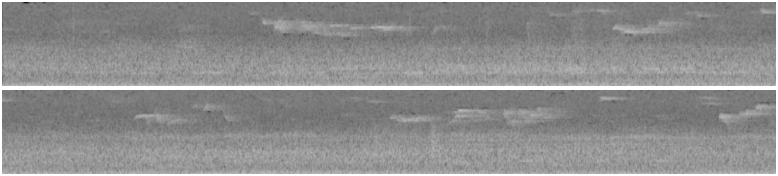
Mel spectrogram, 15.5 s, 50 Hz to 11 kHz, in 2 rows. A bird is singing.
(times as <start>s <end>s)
2.5s 4.9s, 6.0s 7.8s, 9.2s 14.3s, 15.1s 15.5s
